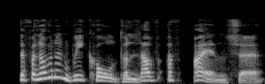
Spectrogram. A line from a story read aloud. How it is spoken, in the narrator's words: said Ponder smoothly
